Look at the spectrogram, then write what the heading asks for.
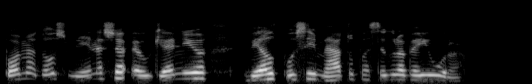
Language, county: Lithuanian, Vilnius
